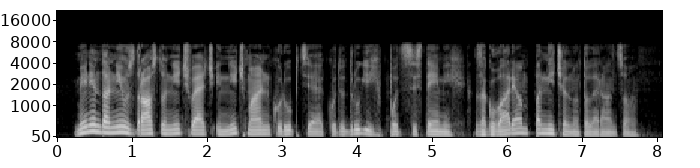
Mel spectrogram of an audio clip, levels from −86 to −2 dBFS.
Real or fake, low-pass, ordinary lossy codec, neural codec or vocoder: real; 7.2 kHz; none; none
